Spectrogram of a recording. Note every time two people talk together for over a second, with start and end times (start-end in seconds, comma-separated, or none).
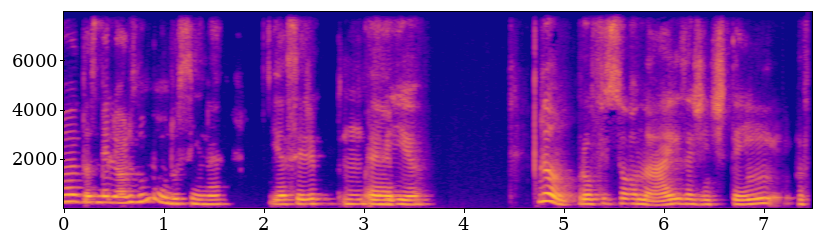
none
